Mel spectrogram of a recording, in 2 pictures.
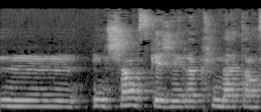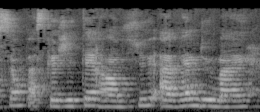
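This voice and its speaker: A woman at a fairly high pitch in a Quebec accent, very slow pace and monotone, flat intonation, with audible room echo and noticeable background noise. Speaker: knitting podcaster. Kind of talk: casual show-and-tell talk. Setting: at home. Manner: hesitant, many fillers.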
